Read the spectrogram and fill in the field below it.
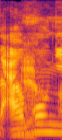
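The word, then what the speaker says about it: Hamon: 네, 그 유명한 아몽이 아몽. 지금 등장했네요. 하몽이라고 읽으면 안 됩니다. 네. 아몽입니다.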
